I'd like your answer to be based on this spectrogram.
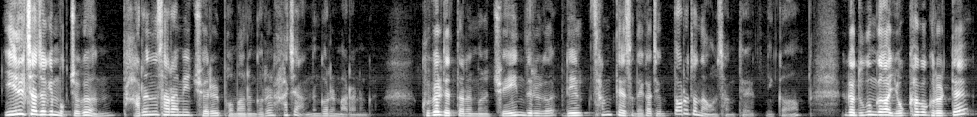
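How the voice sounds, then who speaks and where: A male pastor delivering a Sunday sermon with a high, bright-pitched voice. His delivery is lively and animated, with pitch leaping and dropping as he acts out little scenes. He keeps drawing the congregation in with rhetorical questions. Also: a little fast.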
